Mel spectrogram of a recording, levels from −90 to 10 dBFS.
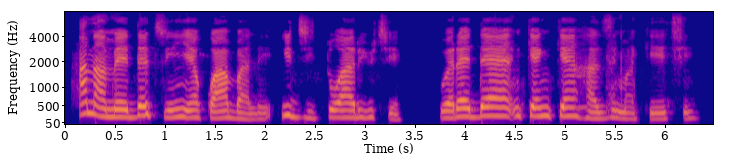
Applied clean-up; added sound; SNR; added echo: neural mask model Resemble Enhance denoiser.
